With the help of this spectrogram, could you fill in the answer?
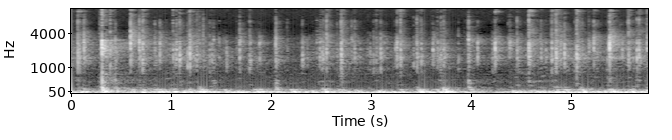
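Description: Fingertips of both hands type steadily on a compact mechanical keyboard with grey, white and orange plastic keycaps. The result is a dense stream of short, dry clicks and clacks that die away instantly, over a constant low rumble.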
